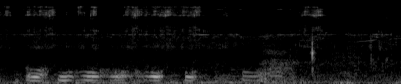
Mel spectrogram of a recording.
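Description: A low, indistinct male voice murmuring for a couple of seconds, with faint intermittent high-pitched chirring behind it.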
